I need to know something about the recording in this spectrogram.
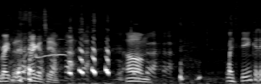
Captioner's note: laughing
